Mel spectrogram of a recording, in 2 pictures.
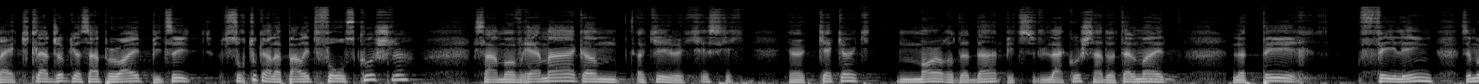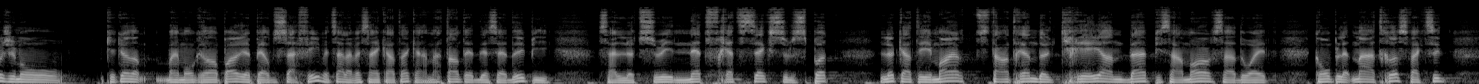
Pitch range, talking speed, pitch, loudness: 105-135 Hz, 215 wpm, 120 Hz, -26 LUFS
